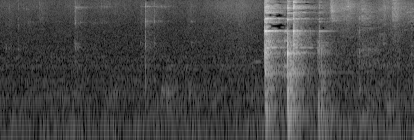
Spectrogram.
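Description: A kitchen utensil knocking against a stainless steel saucepan: a quick cluster of three or four sharp metallic clinks with a short ring, about two-thirds of the way in, after a quiet start.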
